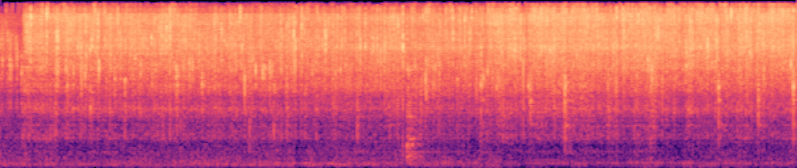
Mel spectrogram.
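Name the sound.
onion frying with dried chillies and curry leaves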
